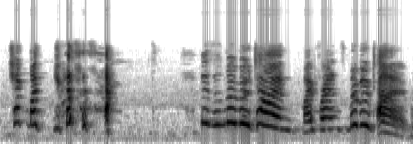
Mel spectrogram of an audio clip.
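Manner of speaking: high and loud, slow on moo-moo time; sing-song it like an ad; giddy. Real, not acted. Giddy after laughing fit.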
